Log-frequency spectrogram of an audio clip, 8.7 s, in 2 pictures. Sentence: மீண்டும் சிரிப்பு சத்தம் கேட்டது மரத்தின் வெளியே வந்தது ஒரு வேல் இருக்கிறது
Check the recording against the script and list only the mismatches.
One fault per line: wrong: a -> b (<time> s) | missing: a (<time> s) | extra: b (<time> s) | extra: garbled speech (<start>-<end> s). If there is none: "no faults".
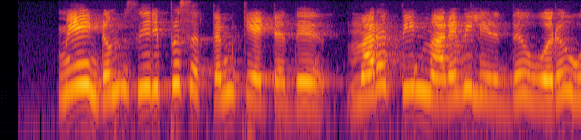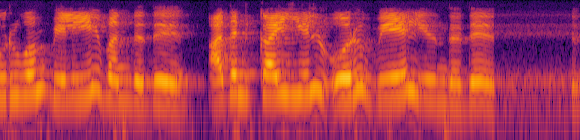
extra: மறைவிலிருந்து ஒரு உருவம் (3.2 s)
extra: அதன் கையில் (5.9 s)
wrong: இருக்கிறது -> இருந்தது (7.5 s)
